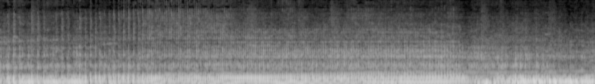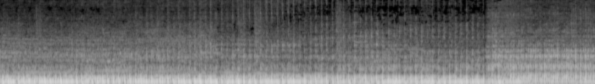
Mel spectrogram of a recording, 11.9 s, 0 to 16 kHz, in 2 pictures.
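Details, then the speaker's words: 1972 VW Super Beetle, reportedly recently rebuilt engine with big cam, after new points and spark plugs replaced worn points: even flat-four pulls cleanly through revs without stumbling or first-gear chugging; running better. "I just took a little ride around up there, and you can definitely tell that it's running better."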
